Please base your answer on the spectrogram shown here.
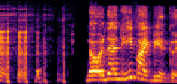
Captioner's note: laughing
